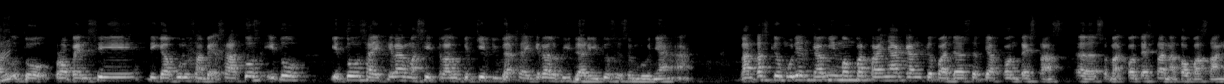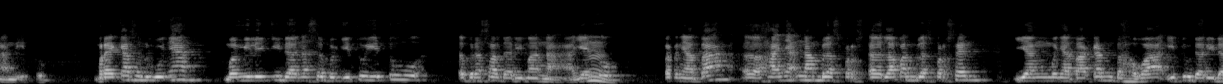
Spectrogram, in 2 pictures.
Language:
Indonesian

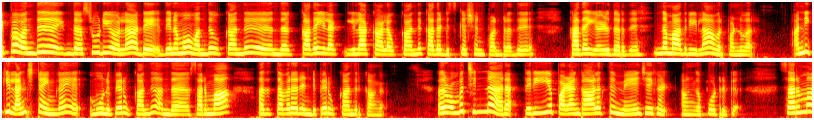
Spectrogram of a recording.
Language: Tamil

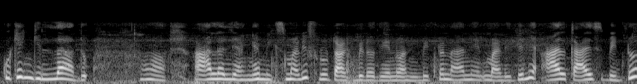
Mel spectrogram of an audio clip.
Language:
Kannada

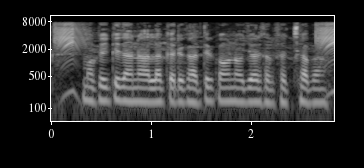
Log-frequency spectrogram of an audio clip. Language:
Bhojpuri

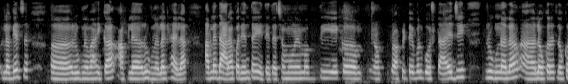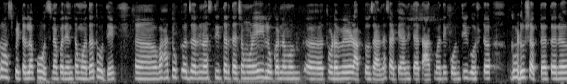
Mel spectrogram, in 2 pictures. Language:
Marathi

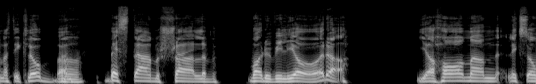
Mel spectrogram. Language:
Swedish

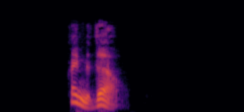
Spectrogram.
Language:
Kabyle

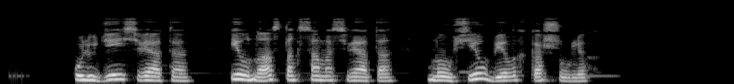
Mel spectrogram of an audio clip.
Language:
Belarusian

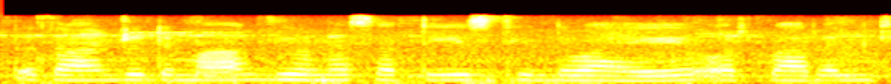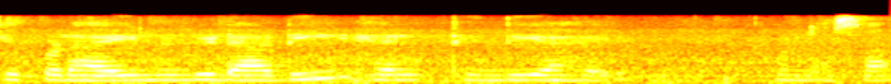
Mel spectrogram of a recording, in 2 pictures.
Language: Sindhi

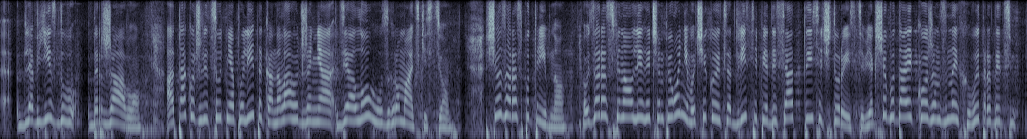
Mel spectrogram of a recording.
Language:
Ukrainian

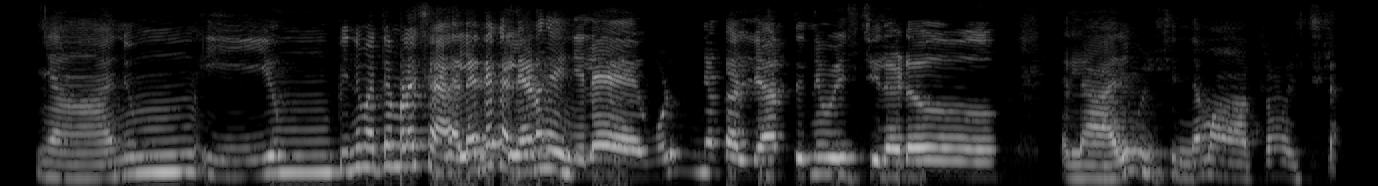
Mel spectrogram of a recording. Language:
Malayalam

